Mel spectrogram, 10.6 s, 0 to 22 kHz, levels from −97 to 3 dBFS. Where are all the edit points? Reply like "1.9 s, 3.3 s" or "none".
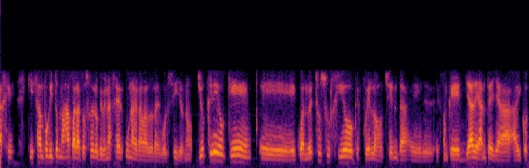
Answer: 3.8 s, 8.8 s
